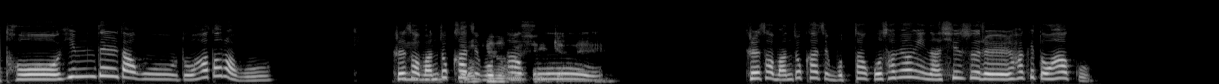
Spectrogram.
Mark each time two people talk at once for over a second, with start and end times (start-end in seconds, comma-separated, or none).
4.0-5.8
